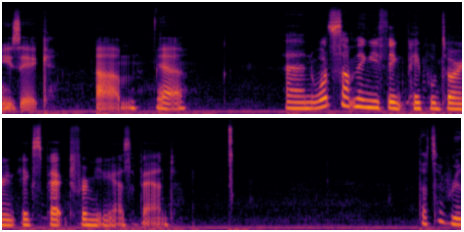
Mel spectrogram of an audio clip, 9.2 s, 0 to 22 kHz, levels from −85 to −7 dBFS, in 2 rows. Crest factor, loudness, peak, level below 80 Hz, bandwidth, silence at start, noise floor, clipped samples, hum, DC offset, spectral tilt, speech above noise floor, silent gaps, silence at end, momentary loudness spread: 20 dB; -33 LUFS; -14 dBFS; -62 dBFS; over 20 kHz; 0 s; -56 dBFS; under 0.1%; none; under 0.1%; -4 dB/octave; 23 dB; none; 0 s; 14 LU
